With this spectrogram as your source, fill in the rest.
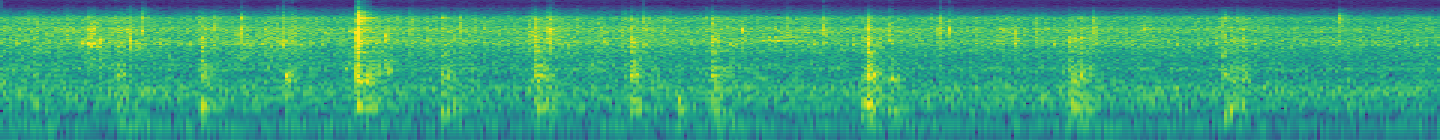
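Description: Nigella seeds (kalo jeere) dropped into hot oil for tempering, heard as a steady close sizzle broken by irregular pops and crackles.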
